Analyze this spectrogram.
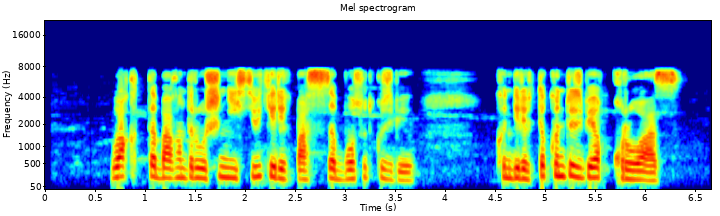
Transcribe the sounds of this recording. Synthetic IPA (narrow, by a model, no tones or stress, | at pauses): wɑqə̥t̪ːəbɑʁənd̪əɾuʏʃɪnːe̞st̪ewɪkʲʰe̞ɾe̞k̚bɑst̪ə̥səbo̞sɵt̪̚kʲʏzbe̞w | kʲʰʏnd̪e̞lɪk̚t̪ɪkʲʰʏnt̪ʏzbe̞qʰʊɾuɑz̥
